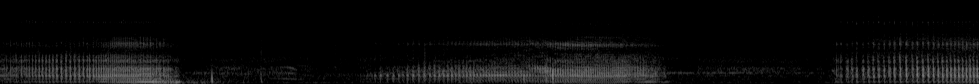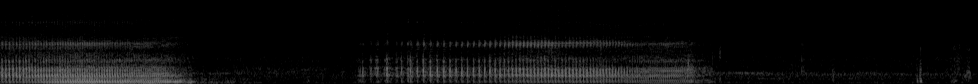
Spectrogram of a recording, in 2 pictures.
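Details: Loud rattling snores on each breath, about 10 breaths a minute, with quiet gaps between; snoring.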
